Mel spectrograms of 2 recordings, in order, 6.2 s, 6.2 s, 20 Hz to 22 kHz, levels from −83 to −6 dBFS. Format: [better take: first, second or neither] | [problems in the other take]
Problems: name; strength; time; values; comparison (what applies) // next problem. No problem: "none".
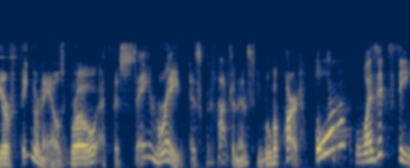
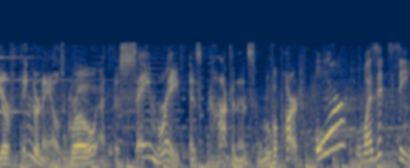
second | noise reduction (neural mask model DeepFilterNet 3)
